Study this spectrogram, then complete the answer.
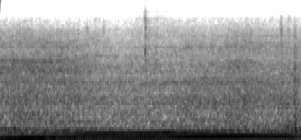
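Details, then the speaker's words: Old cabover truck driving at night after new alternator belts fitted: steady low diesel drone and road rumble, belts no longer squealing. "Okay, the belt ain't spilling no more. So, that's good. That is [ __ ] what I'm talking about because that was going to drive me crazy."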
